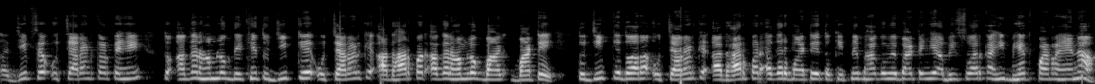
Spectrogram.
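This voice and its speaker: A man's voice: extremely high pitch, sharp tone. Male teacher quizzing his class. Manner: quizzing students, repeating each answer back. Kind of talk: classroom grammar lesson. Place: classroom with students present.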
